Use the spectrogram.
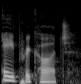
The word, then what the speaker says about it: apricot: The fruit is spelled A-P-R-I-C-O-T. And in British English, this is pronounced apricot. And in American English, this would be pronounced apricot with an A sound.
